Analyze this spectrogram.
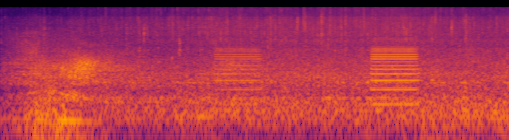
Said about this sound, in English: Pouring rain. Pitch black.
